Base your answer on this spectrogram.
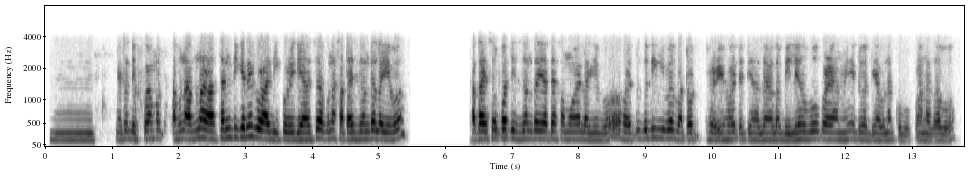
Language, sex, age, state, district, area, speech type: Assamese, male, 30-45, Assam, Majuli, urban, conversation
